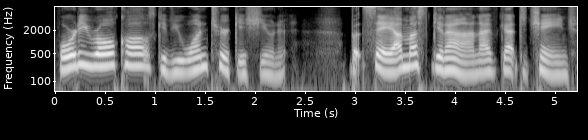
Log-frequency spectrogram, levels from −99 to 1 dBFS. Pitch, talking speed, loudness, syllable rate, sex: 195 Hz, 195 wpm, -17 LUFS, 5.2 syllables/s, female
